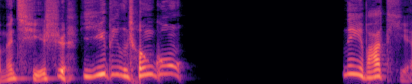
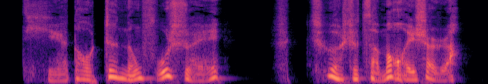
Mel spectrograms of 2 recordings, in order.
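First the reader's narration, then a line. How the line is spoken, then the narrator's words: Excited. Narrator (Chinese): 吕仁旺却兴奋异常 说道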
